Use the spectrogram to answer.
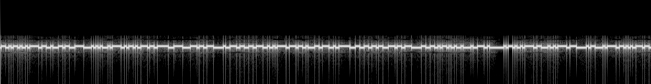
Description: RTTY, about 45.45 baud. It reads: DEPLOYED TO MAINE UNTIL MID-DECEMBER
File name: fsk170 / USS-New-Jersey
